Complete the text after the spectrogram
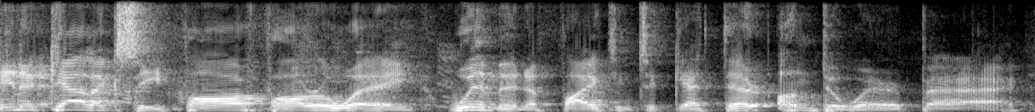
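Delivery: low, dramatic trailer read; deep epic announcer; movie trailer voice. Pretend. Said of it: "use the movie trailer voice".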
